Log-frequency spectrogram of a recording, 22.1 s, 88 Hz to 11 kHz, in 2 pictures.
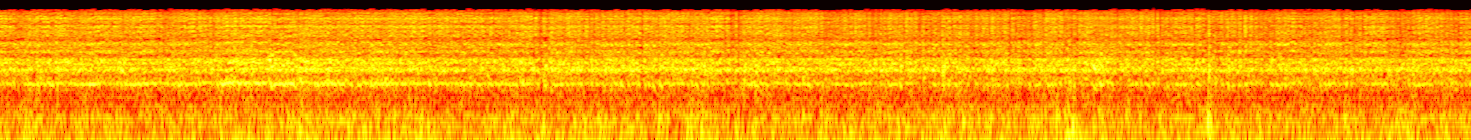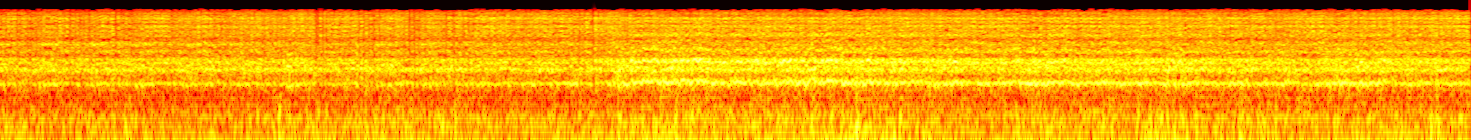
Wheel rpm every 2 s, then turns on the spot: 160, 160, 170, 170, 160, 160, 160, 160, 160, 160, 160.
none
